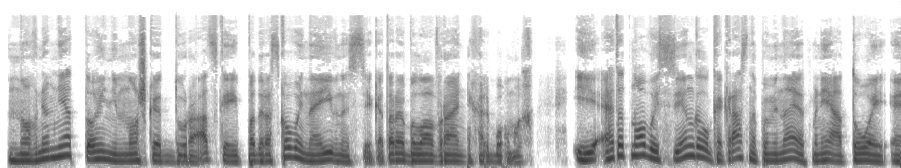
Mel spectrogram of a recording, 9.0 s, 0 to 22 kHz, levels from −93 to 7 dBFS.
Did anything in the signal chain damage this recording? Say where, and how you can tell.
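Yes. Repeated packet loss (robotic sound) in the network stage, from 4.28 to 5.40 s: about ten short dropouts, the longest 70 ms, are each patched by extending the preceding sound, about 190 ms in all, 17% of that stretch, giving choppy speech with pieces missing.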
